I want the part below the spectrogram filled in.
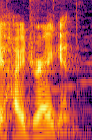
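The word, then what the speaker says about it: Hydreigon: a little bit but the pun only works if you say hi Dragon Hydra and dragon and we already have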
